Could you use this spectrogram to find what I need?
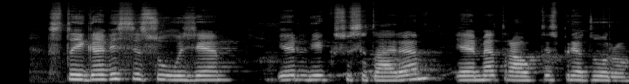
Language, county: Lithuanian, Kaunas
